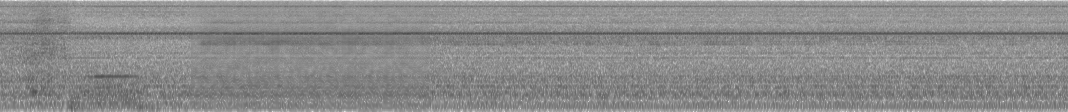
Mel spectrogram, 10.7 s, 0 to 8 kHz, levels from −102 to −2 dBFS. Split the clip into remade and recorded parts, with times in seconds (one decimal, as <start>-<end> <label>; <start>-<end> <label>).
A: 0.0-1.9 recorded; 1.9-4.3 remade; 4.3-10.7 recorded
